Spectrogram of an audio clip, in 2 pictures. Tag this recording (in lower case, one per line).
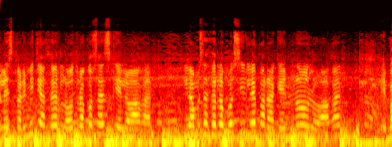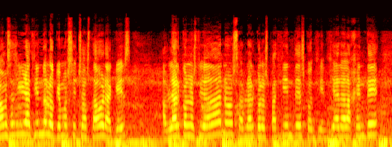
people marching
